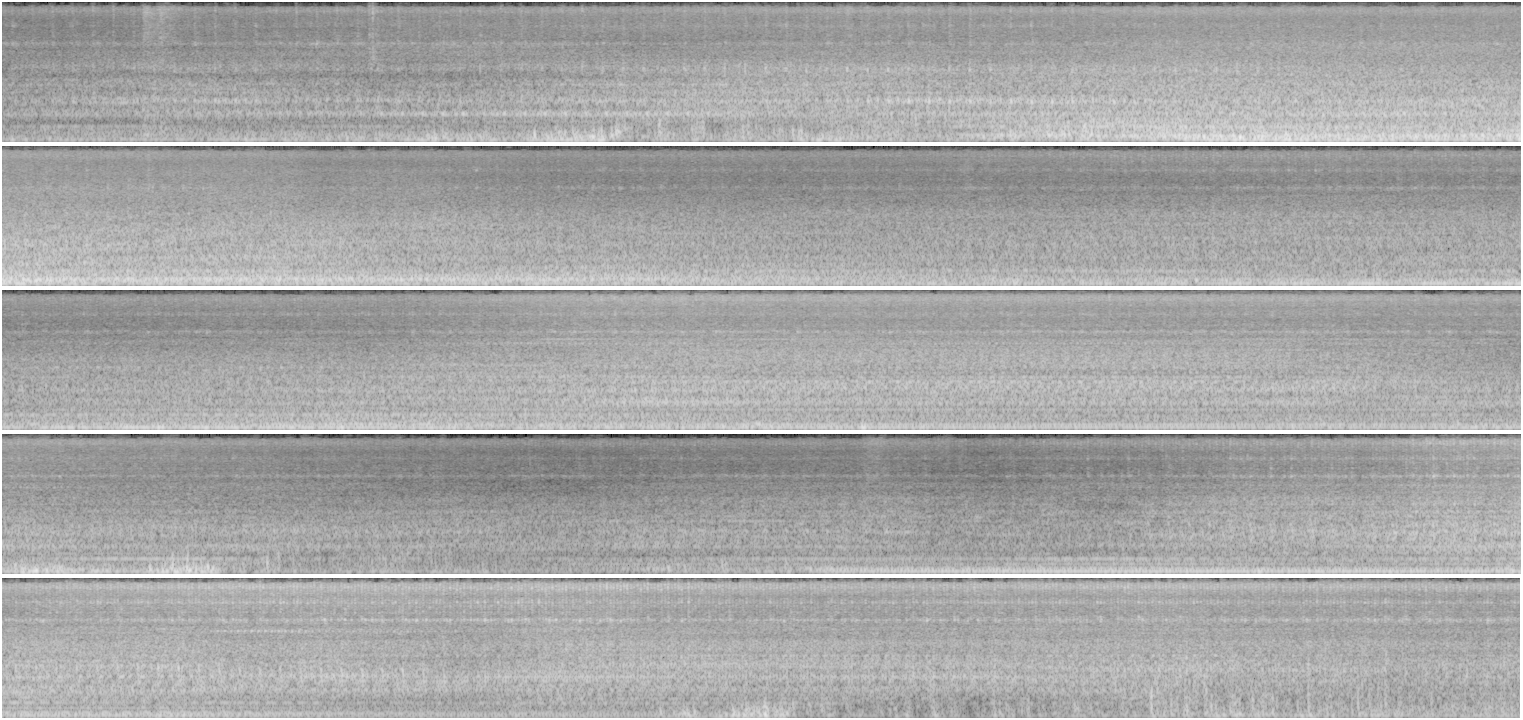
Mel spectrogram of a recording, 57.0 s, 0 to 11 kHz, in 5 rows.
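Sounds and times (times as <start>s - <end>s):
clunks: 0.0s - 16.8s
excavator diesel engine running: 0.0s - 56.9s.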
